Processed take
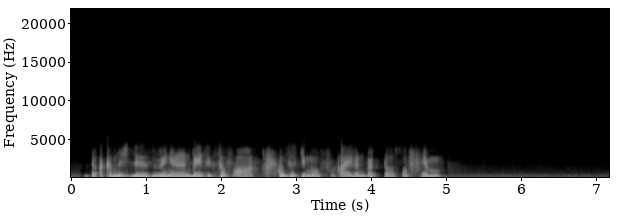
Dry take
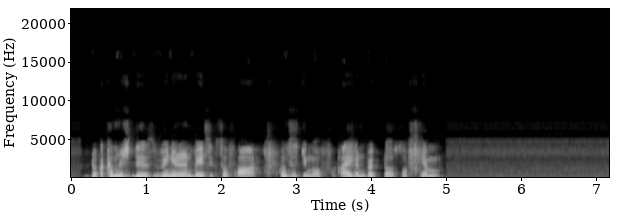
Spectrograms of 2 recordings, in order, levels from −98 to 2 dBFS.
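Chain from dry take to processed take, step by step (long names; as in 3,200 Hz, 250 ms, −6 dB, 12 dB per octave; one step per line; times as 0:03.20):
source passing by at 0:02.00, 6 m/s, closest 3.3 metres
elliptic band-pass filter 110–2,100 Hz, stop band 40 dB
downward compressor 5 to 1, threshold −45 dBFS, peak gain reduction 19.5 dB
low-shelf EQ 270 Hz +7.5 dB
low-pass that shuts in the quiet parts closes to 550 Hz, open at −42.5 dBFS
parametric band 650 Hz −11 dB 1.6 octaves
level +10 dB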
